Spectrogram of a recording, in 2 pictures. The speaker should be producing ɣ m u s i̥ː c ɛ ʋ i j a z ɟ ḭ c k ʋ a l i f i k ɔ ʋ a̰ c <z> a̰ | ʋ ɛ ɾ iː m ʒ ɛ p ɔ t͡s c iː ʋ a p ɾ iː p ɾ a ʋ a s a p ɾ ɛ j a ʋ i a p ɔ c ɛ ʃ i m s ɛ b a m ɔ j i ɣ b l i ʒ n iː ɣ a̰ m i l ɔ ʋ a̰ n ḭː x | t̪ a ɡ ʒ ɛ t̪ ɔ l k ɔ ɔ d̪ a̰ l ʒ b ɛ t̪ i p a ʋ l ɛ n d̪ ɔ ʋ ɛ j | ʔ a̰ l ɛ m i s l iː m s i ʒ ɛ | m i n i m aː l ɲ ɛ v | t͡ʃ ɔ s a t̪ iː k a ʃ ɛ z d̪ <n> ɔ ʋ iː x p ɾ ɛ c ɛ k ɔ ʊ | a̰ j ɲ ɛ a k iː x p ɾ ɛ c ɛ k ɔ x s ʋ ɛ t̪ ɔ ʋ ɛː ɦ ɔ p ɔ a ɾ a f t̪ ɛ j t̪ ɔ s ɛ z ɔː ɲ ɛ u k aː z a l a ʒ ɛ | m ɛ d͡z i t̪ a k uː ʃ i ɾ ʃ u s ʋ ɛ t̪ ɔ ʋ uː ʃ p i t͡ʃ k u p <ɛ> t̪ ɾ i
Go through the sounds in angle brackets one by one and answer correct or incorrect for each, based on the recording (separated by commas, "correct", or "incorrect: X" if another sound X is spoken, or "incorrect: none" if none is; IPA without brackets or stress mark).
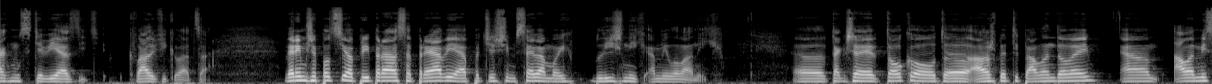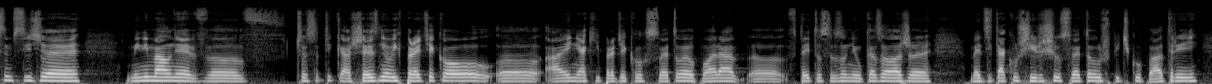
incorrect: s, incorrect: ɲ, incorrect: a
